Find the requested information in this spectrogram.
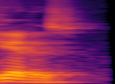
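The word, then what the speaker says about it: Guedes: Was it G-U-E? So is that a J sound? No, it's G-U is to turn into a G sound. So it's pronounced Geddes.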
